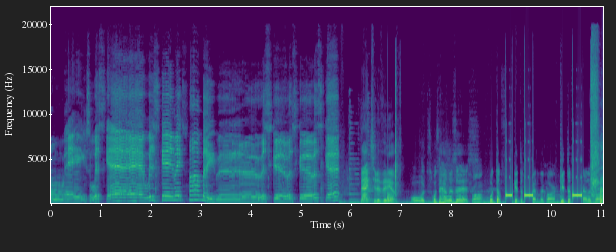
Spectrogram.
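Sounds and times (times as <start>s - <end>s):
high voice singing: 0.0s - 5.9s.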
